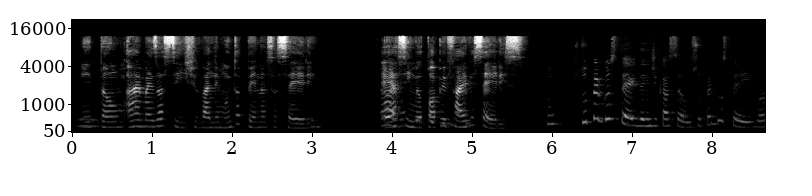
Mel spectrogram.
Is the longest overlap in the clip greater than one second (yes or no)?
yes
